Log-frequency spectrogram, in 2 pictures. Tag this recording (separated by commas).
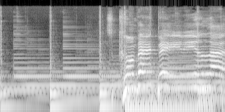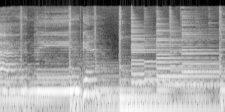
Music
